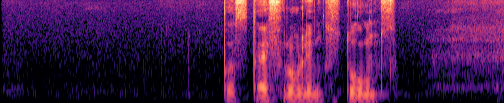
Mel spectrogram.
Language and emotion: Russian, neutral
